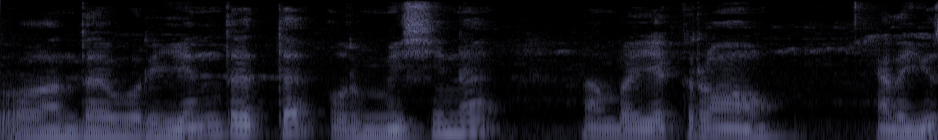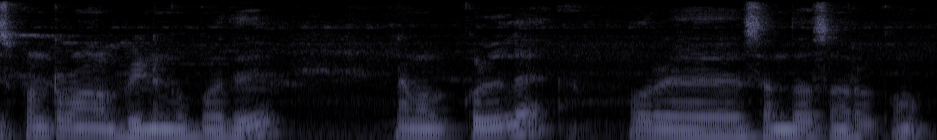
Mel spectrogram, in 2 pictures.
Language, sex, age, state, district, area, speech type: Tamil, male, 30-45, Tamil Nadu, Tiruvarur, rural, spontaneous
